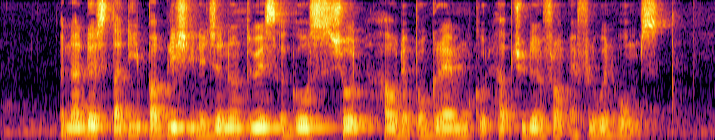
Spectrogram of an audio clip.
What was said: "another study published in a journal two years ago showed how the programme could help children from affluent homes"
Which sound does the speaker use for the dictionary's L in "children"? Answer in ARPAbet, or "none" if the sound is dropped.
none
